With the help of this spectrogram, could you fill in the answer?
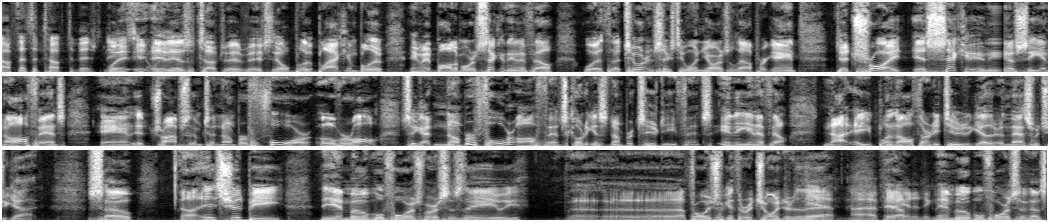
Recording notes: Live at the Country Club of Virginia for the Dominion Energy Classic.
